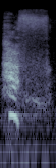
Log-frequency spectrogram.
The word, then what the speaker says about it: have to: pronunciation I have to notice I don't say V I say F have half it becomes have to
